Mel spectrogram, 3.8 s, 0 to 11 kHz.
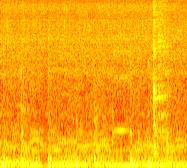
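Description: Cheese and bacon sizzle on a Vevor 22-inch 1600W electric flat top griddle, giving a steady close frying crackle with small scraping and tapping sounds scattered through, no talking.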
